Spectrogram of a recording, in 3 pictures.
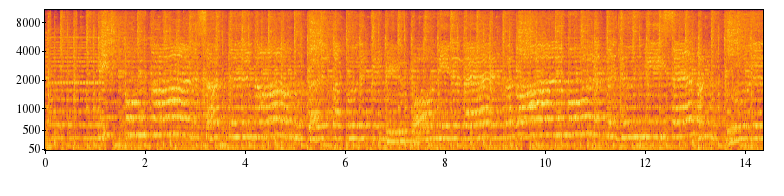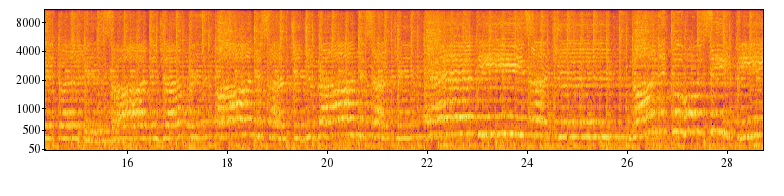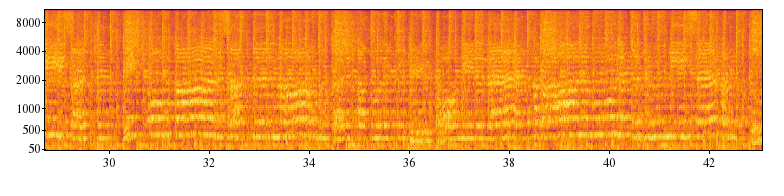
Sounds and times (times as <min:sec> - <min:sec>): Music of Asia: 0:00.0 - 0:43.0
Singing: 0:00.0 - 0:43.0.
